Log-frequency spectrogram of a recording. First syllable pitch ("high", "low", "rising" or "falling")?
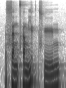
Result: low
